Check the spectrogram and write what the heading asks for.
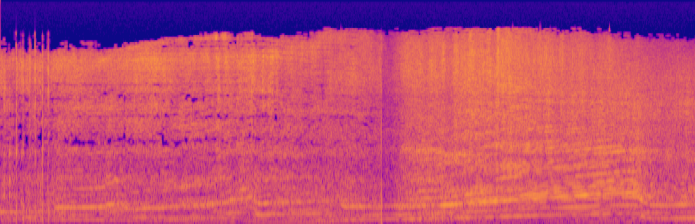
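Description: Drag race car engines running at full throttle down the strip, their pitch climbing and dropping back briefly a couple of times. After a short break about halfway, a louder stretch climbs steadily higher before falling away near the end.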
